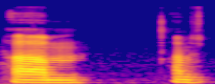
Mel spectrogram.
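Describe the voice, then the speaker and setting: Host: male, stuffy-nosed from a recent cold, rambling chatty livestream talk, mid-pitched, desk mic at home. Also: fairly bright tone. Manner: rambling, chatty, many fillers and restarts. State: congested, recovering from a cold. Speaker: toy review livestream host. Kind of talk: casual live chat while building a kit. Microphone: desk mic close by.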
